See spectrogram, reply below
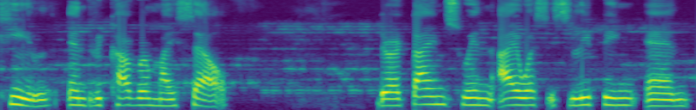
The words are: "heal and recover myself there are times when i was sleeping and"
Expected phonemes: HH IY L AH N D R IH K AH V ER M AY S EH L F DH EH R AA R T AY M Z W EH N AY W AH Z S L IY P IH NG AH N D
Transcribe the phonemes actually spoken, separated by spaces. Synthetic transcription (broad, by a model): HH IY L AH N D R IH K AH V ER M AY S EH L F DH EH R AA R T AY M S W EH N AY W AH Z S L IY P IH NG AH N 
